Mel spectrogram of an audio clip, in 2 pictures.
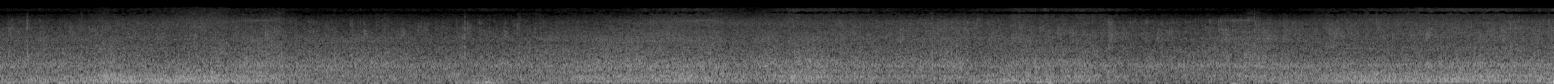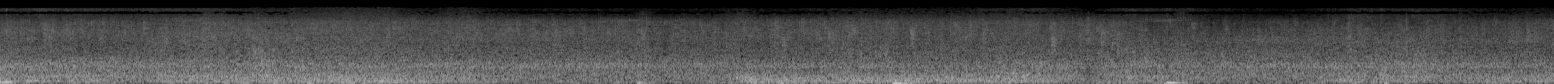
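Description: Small sea waves breaking and washing up a sandy, pebbly shore: a steady hiss of surf that swells and eases slowly. A few brief low thumps come in the second half.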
